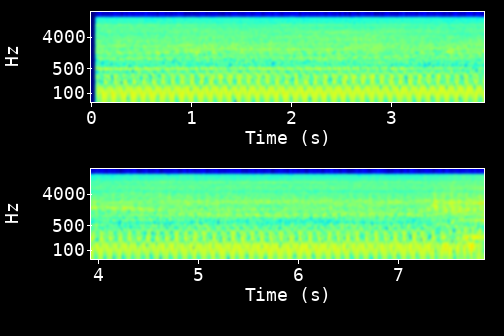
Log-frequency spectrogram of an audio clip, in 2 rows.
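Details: 1997 Subaru Impreza GT (Eurospec WRX) flat-four, stock engine at 230,000 km, cold start: steady rapid knocking, two to three beats a second, over deep exhaust, under light throttle up to 2000 rpm, fading when warm; suspected piston slap, unconfirmed.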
